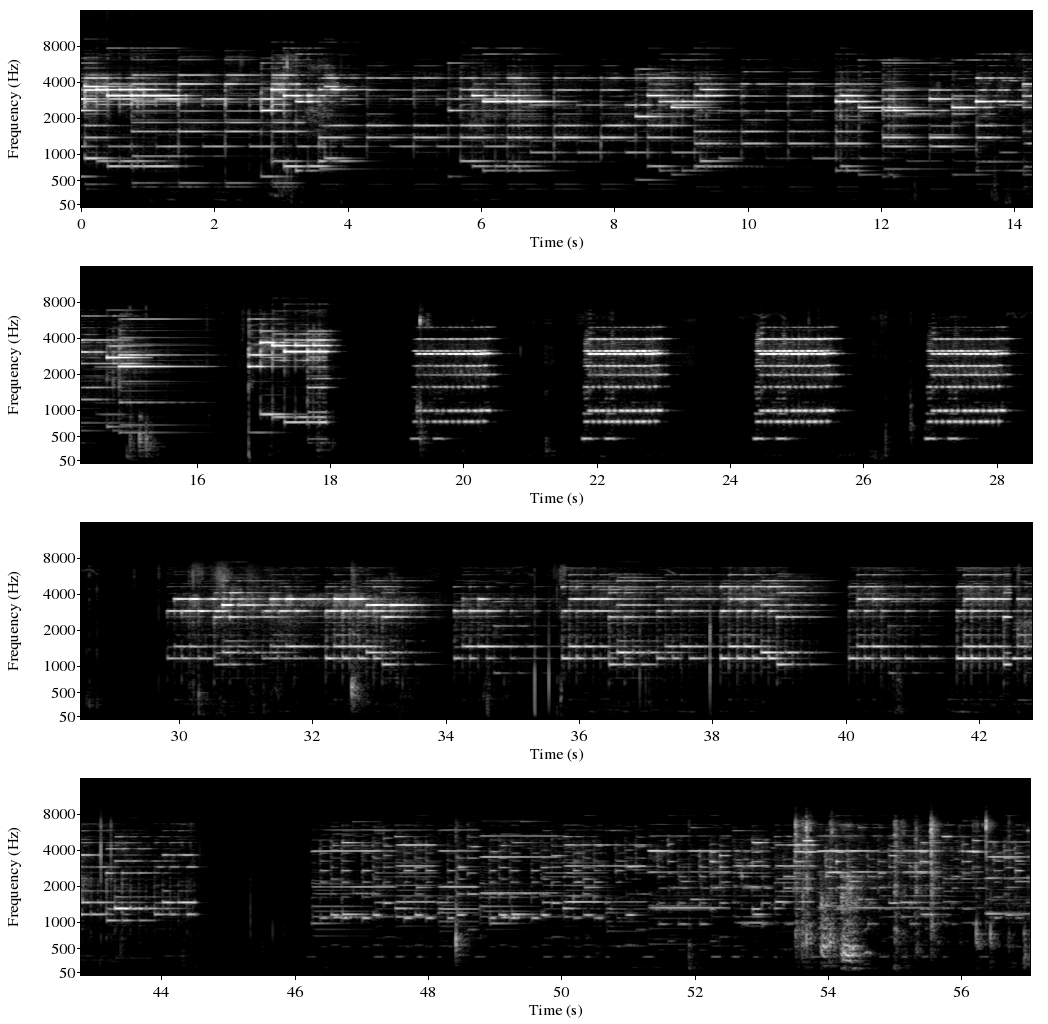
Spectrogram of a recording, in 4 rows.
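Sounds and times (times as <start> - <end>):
phone chime: 0.0 - 18.2, 29.9 - 38.9, 46.3 - 57.0
electronic phone ringtone melody: 0.0 - 18.3, 19.2 - 20.8, 21.8 - 23.4, 24.4 - 26.0, 27.0 - 28.6, 29.9 - 44.8, 46.2 - 57.0.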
